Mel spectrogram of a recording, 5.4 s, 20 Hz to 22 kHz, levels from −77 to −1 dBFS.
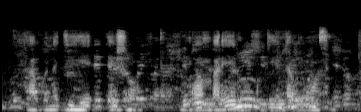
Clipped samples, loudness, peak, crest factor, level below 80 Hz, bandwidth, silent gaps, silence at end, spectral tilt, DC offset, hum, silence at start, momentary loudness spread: under 0.1%; -21 LUFS; -4 dBFS; 18 dB; -54 dBFS; 8.2 kHz; none; 0 s; -5 dB/octave; under 0.1%; none; 0.05 s; 15 LU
